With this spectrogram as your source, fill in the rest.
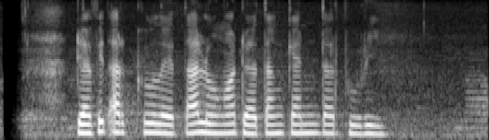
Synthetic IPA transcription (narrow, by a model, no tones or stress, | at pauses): ɖ̥a̤fɪt̪arkulet̪aluŋɔɖ̥a̤t̪əŋkɛnt̪ərb̥uɾi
